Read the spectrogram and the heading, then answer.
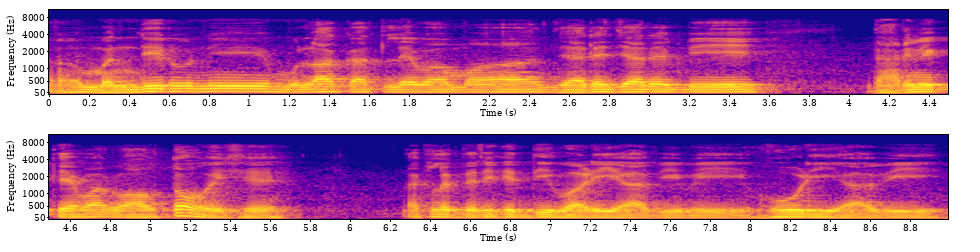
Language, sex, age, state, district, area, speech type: Gujarati, male, 60+, Gujarat, Ahmedabad, urban, spontaneous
